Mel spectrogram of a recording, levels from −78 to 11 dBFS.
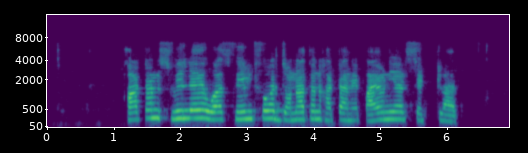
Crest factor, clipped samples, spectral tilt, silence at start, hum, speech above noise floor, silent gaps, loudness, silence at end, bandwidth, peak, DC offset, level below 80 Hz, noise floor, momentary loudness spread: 18 dB; under 0.1%; -6 dB/octave; 1.2 s; none; 53 dB; none; -17 LUFS; 0.8 s; 7.4 kHz; 0 dBFS; under 0.1%; -64 dBFS; -70 dBFS; 10 LU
